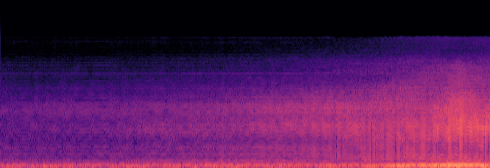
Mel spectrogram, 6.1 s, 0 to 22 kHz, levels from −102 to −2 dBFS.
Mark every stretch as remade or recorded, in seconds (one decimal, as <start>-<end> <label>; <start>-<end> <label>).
0.0-6.1 remade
